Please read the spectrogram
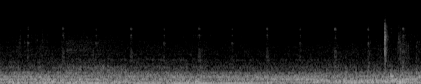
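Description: Dodge Charger SRT Hellcat's supercharged 6.2-litre Hemi V8 running at low revs as the car slows, heard inside the cabin as a steady low rumble. A light, regular ticking comes about three times a second.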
